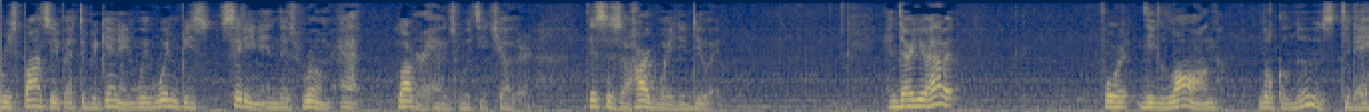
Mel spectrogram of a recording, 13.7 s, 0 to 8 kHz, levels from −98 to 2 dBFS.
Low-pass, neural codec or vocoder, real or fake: 7.2 kHz; codec, 24 kHz, 3.1 kbps, DualCodec; fake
